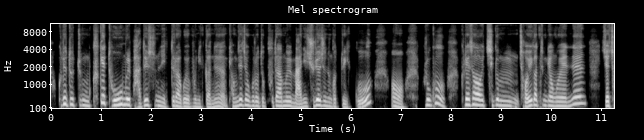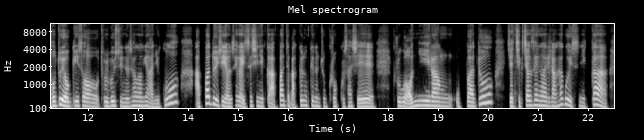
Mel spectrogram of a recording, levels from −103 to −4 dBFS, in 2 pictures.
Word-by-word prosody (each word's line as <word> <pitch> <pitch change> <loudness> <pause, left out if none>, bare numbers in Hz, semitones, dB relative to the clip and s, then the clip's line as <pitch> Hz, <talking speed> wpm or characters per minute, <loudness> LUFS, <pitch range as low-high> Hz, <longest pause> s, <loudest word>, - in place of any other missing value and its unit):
그래도 230 0 +2
좀 195 -1 -4
크게 290 -2 +1
도움을 215 +1 +5
받을 165 +8 -1
수는 180 -2 -5
있더라고요 145 0 -1
보니까는. 135 +1 -4
경제적으로도 170 -2 -1
부담을 170 +1 -1
많이 130 +2 +1
줄여 200 +7 +4
주는 170 -4 -4
것도 135 -3 -7
있고. 125 - 0 0.4
어 145 -8 -1 0.4
그러고 205 - -1 0.3
그래서 215 -2 +5
지금 180 -7 -1
저희 160 +4 +3
같은 200 -2 -1
경우에는 175 +10 0 0.3
이제 170 0 +2
저도 170 +7 +4
여기서 165 -3 +4
돌볼 165 +2 +1
수 170 -1 -8
있는 150 -1 -4
상황이 170 0 -2
아니고 165 - -1 0.3
아빠도 260 -3 +2
이제 175 -5 +3
연세가 145 +5 0
있으시니까 155 +2 -1
아빠한테 180 - -1
맡겨 115 - -3
놓기는 180 -3 -4
좀 150 - -10
그렇고 155 -2 -8
사실. 145 -2 0 0.4
그리고 160 -2 0
언니랑 170 -1 +1
오빠도 235 - 0 0.3
이제 160 0 0
직장 160 +7 -1
생활이랑 175 -4 -2
하고 225 -1 0
있으니까 160 - -1
170 Hz, 340 characters per minute, -23 LUFS, 150-195 Hz, 0.4 s, 도움을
